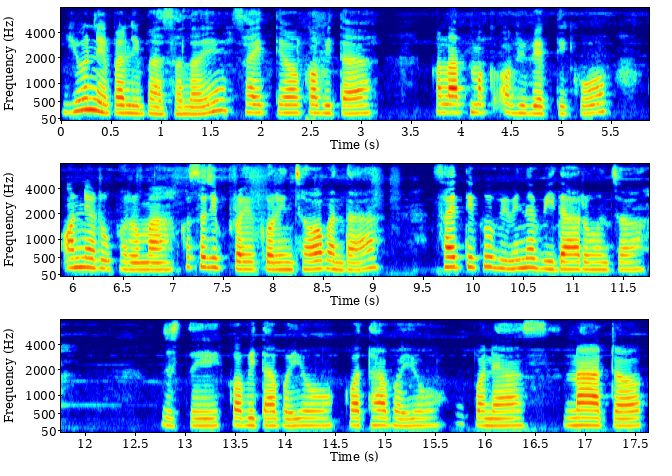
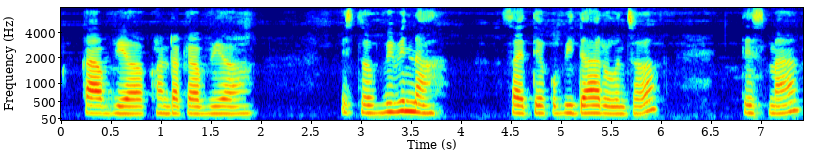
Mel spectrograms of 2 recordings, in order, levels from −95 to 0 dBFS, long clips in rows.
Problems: none marked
